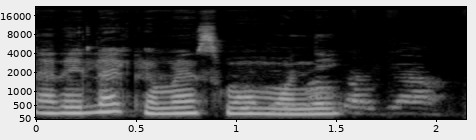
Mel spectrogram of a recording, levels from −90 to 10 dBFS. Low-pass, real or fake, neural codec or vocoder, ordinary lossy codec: 19.8 kHz; real; none; none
